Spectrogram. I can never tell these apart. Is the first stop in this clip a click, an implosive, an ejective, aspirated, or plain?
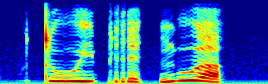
plain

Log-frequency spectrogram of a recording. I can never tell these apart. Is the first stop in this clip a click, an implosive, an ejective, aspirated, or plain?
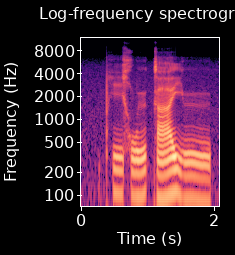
aspirated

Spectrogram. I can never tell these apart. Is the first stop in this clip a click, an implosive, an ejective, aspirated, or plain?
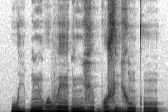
implosive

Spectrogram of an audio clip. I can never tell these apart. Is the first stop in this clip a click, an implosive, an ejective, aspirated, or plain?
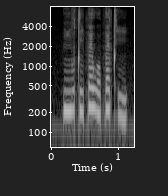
plain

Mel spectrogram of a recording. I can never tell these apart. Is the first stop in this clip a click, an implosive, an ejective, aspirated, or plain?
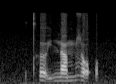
aspirated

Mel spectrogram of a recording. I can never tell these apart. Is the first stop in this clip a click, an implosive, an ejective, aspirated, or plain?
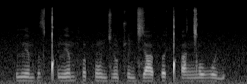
plain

